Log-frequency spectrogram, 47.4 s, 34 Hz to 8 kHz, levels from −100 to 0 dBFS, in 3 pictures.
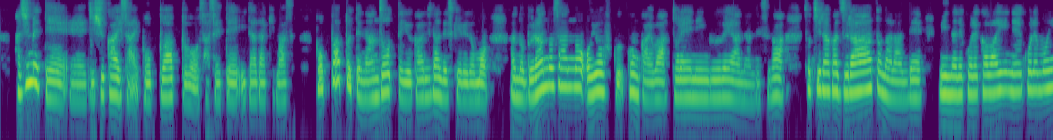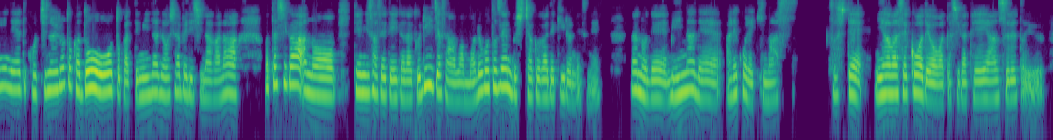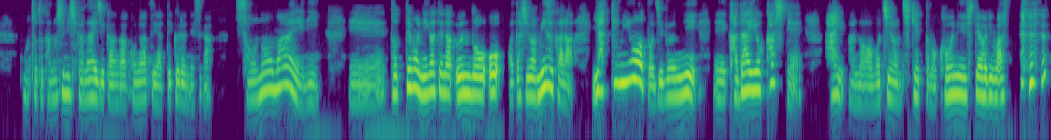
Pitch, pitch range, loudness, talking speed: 195 Hz, 170-230 Hz, -24 LUFS, 360 characters per minute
